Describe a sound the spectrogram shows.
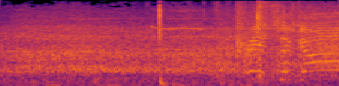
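A football is struck hard with a thump.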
